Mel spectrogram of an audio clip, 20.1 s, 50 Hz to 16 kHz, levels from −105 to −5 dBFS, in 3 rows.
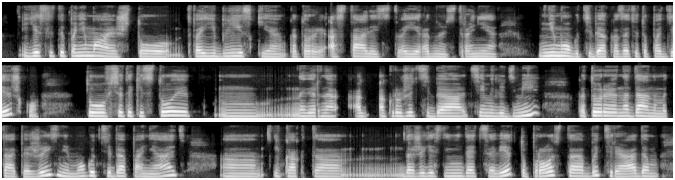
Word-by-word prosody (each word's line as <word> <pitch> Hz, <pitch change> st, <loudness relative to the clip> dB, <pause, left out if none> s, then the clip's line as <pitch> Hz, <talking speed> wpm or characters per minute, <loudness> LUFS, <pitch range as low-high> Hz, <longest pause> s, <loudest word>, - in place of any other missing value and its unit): если 220 Hz, -2 st, +1 dB
ты 220 Hz, +1 st, +2 dB
понимаешь, 215 Hz, -5 st, +1 dB
что 175 Hz, +2 st, 0 dB, 0.2 s
твои 195 Hz, 0 st, +2 dB
близкие, 195 Hz, -3 st, -2 dB
которые 170 Hz, -1 st, -3 dB
остались 175 Hz, -1 st, -1 dB
в -, -, -28 dB
твоей 170 Hz, -1 st, -2 dB
родной 170 Hz, 0 st, -4 dB
стране, 170 Hz, +3 st, -5 dB, 0.4 s
не 215 Hz, +2 st, +5 dB
могут 210 Hz, -5 st, +4 dB
тебе 180 Hz, -, +3 dB
оказать 180 Hz, 0 st, -2 dB
эту 185 Hz, -, -6 dB
поддержку, 180 Hz, -, +1 dB, 0.4 s
то 215 Hz, -1 st, +6 dB
всё-таки 220 Hz, +1 st, 0 dB
стоит, 240 Hz, +2 st, +6 dB, 0.3 s
м, 195 Hz, -3 st, -4 dB
наверное, 205 Hz, -7 st, -2 dB, 0.2 s
ок 195 Hz, -, -1 dB
окружить 215 Hz, +2 st, -1 dB
себя 195 Hz, -1 st, +3 dB
теми 210 Hz, -2 st, -2 dB
людьми, 200 Hz, -, +1 dB, 0.4 s
которые 230 Hz, -2 st, +5 dB
на 215 Hz, 0 st, 0 dB
данном 205 Hz, -3 st, +2 dB
этапе 175 Hz, -1 st, -2 dB
жизни 230 Hz, -, +1 dB
могут 205 Hz, +5 st, 0 dB
тебя 205 Hz, -, 0 dB
понять, 215 Hz, +12 st, -2 dB, 0.3 s
а, 180 Hz, -1 st, -3 dB, 0.2 s
и -, -, -6 dB
как-то, 190 Hz, -2 st, -3 dB
м, 265 Hz, 0 st, -12 dB
даже 195 Hz, 0 st, 0 dB
если 200 Hz, -1 st, -3 dB
не 200 Hz, 0 st, -2 dB
дать 195 Hz, -1 st, -1 dB
совет, 225 Hz, -, +2 dB
то 210 Hz, -, -4 dB
просто 210 Hz, +1 st, +2 dB
быть 250 Hz, +7 st, -2 dB
рядом. 185 Hz, +1 st, 0 dB
200 Hz, 145 wpm, -20 LUFS, 180-220 Hz, 0.4 s, то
